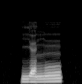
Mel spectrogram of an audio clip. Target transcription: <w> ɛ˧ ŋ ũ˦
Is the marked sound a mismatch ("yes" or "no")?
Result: yes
